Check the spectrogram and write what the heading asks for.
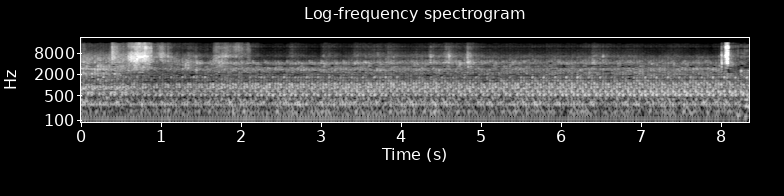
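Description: A vehicle engine idling with a steady, even hum that does not rise or fall.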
